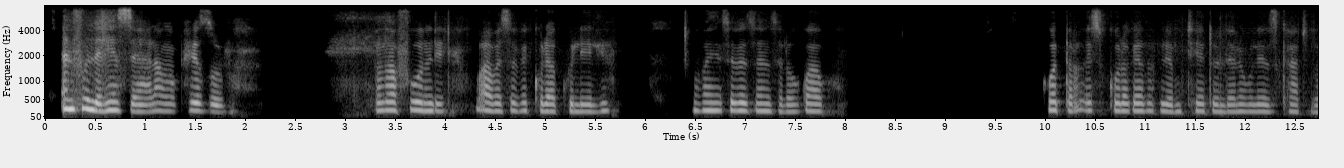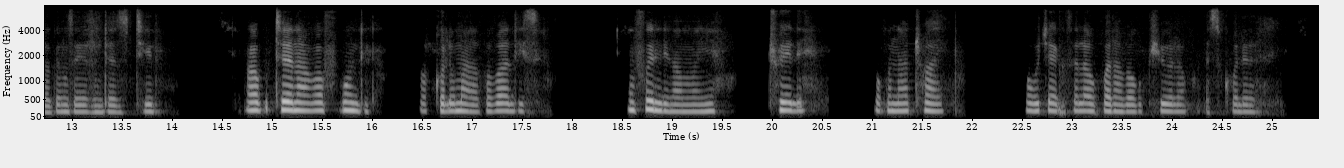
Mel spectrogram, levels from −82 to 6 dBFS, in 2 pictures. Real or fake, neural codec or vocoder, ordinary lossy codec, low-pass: fake; codec, 16 kHz, 0.9 kbps, LongCat-Audio-Codec; Opus, 24 kbps; 7.2 kHz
